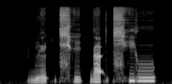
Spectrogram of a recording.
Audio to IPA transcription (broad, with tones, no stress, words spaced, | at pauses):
bẽ˨k̚t͡ɕʰi˨k̚a˦ʔ t͡ɕʰju˦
